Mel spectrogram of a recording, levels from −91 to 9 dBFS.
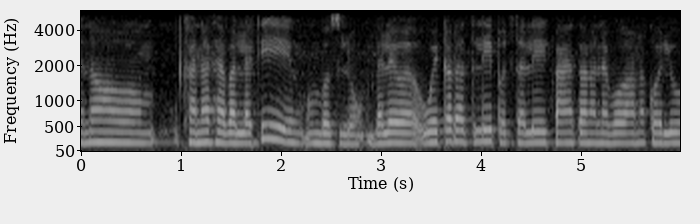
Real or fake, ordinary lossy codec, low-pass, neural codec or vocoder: fake; AAC, 48 kbps; 5.4 kHz; codec, 24 kHz, 0.9 kbps, WavTokenizer, medium speech release version 2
